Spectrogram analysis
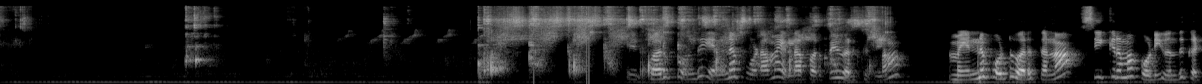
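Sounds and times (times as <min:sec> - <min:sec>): high bird chirps: 0:03.4 - 0:08.8.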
